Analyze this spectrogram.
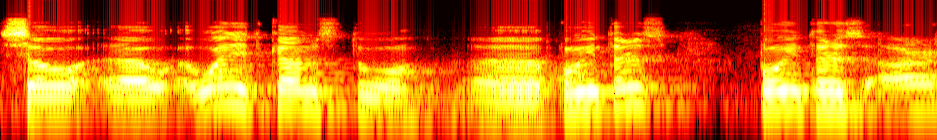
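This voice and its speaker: Amid noticeable background noise and audible room echo, a man with a high pitch speaks at a fairly slow pace with lively intonation. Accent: Arabic. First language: Arabic. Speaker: university lecturer. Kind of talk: lecture. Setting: classroom. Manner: hesitant, many fillers.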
